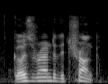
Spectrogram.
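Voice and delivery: usual speaking voice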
